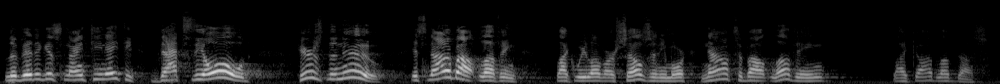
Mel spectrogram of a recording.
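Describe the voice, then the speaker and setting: High-voiced preaching man. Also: animated, normal speed, warm tone, dull audio. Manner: emphatic, asks the congregation rhetorical questions; repeats and restarts words as he preaches. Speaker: pastor. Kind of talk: sermon.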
